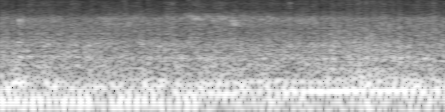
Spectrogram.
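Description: Go-kart engine running at steady speed, heard from on board the kart, with other karts' engines mixed in.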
